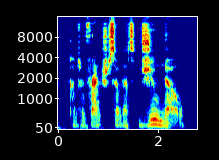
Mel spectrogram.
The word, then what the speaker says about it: Juneau: It's like the month, June, and then A-U on the end, and E-A-U in English is pronounced like O. Comes from French, so that's Juneau. Juneau.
